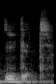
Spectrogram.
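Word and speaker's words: Eggert: How do you say the name? Adam Egget. Egget. Spelt differently. Like the bird. That's Egret.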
